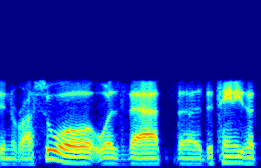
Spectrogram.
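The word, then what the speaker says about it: Rasul: Russell v. Bush. – Sure. – Essentially there, what did the court say? – Well, it actually pronounced Russell.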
